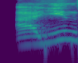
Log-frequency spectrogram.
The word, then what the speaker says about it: ayin: Ayin silent. Tidak diucapkan ya. P ini P.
